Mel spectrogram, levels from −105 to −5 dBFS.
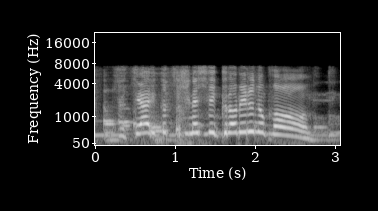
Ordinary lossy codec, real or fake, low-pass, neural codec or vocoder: none; fake; 7.2 kHz; autoencoder, 48 kHz, 32 numbers a frame, DAC-VAE, trained on Japanese speech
